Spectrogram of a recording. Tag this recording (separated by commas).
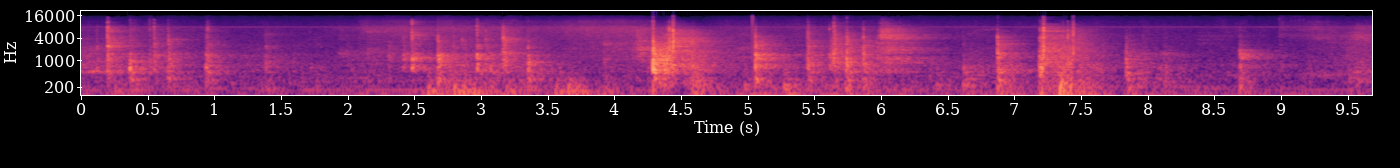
Door, Sliding door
